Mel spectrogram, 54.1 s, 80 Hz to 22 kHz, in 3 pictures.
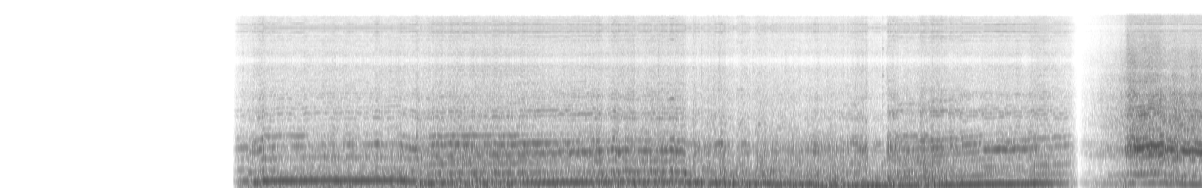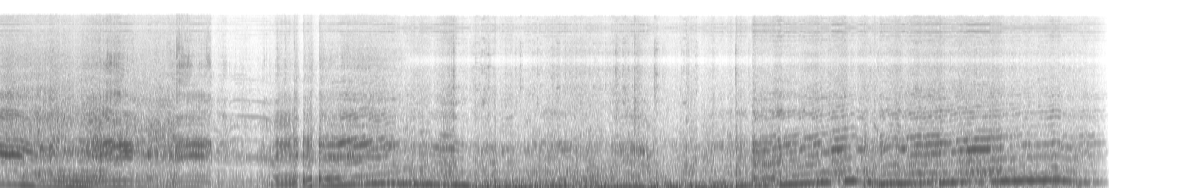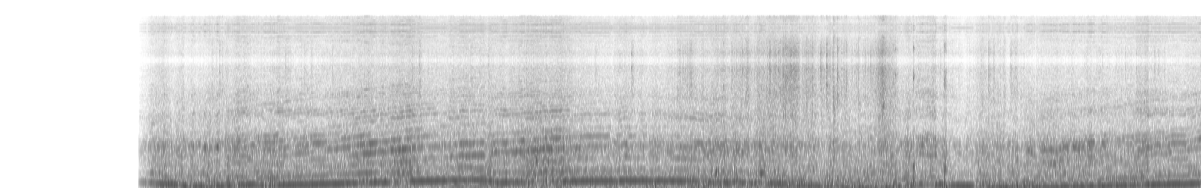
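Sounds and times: rally car engine revving: 3.5 - 34.6, 38.2 - 54.0.

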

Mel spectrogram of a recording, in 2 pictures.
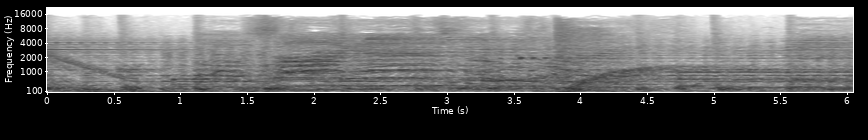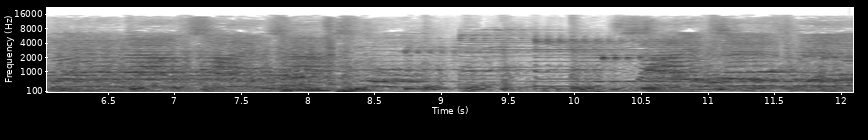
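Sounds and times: instrumental backing: 0.0 - 12.0
children singing: 0.8 - 12.0.

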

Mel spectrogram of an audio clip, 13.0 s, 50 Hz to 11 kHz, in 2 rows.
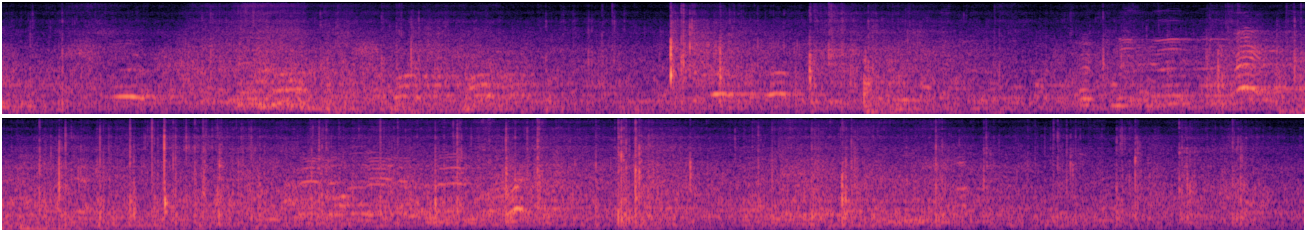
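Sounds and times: skate wheels rumbling on floor: 0.0 - 13.0
sticks and puck clacking: 0.0 - 13.0.

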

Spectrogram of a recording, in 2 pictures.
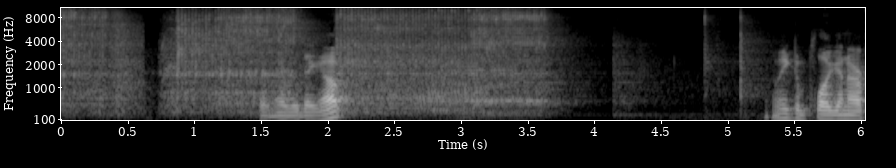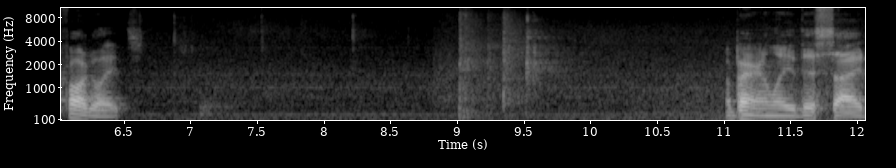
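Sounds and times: faint steady hum: 4.6 - 12.0.

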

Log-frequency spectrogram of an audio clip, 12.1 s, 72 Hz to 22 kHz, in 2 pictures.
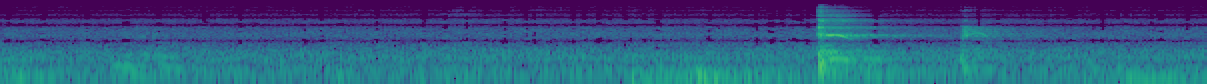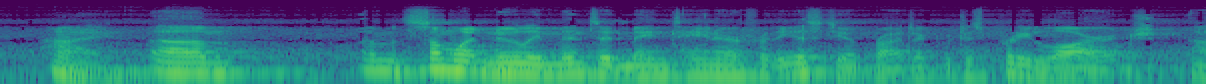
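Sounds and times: faint hall noise: 0.0 - 12.0
cough into a microphone: 4.0 - 5.2.

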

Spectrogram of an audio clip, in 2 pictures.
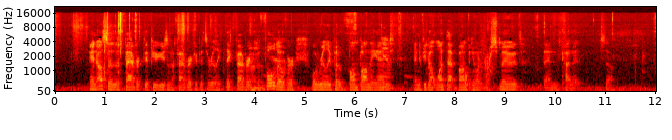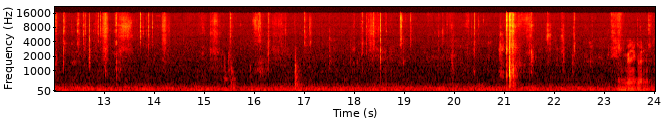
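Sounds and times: steady low hum: 0.0 - 24.0.

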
